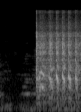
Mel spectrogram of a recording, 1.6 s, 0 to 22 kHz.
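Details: Toyota Caldina 1AZ, crank no start for 5 months with the engine light off: the starter cranks at an even, steady beat of about eight pulses a second and never fires. The cause is a blown 20A EFI fuse.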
